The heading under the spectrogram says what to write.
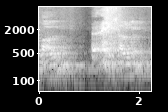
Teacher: Sometimes some consonants like the L here, they become vowels over time under the influence of different speakers. And in English, that A-L becomes a long A sound.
